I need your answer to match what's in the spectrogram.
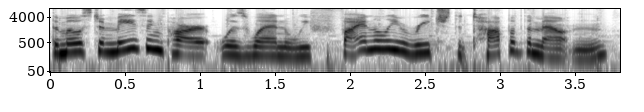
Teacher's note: That rise on top and fall on mountain emphasizes the climax. It makes it more dramatic and captivating. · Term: Rising falling intonation, rising falling intonation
